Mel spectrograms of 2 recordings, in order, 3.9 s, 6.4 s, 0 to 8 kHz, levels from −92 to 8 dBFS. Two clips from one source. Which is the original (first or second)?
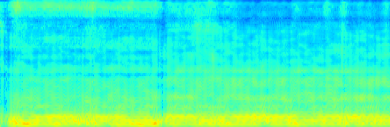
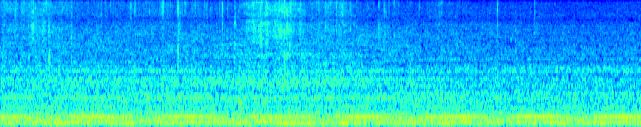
second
